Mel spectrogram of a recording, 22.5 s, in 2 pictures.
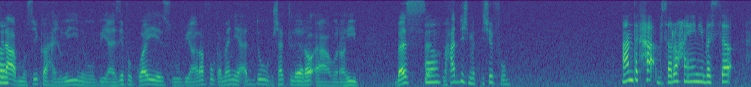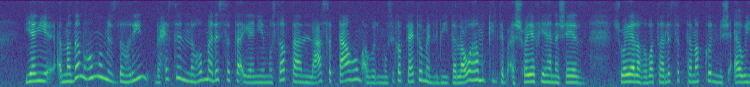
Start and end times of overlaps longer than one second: none

